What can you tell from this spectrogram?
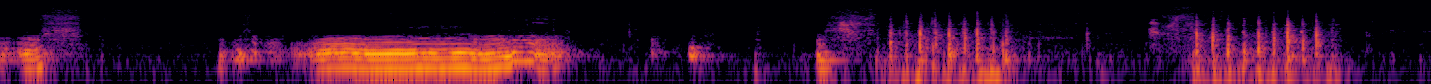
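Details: Itchy dog giving a funny, low, droning groan of about one second early on, followed by two bursts of rapid, rasping pulses with quiet gaps between them.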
